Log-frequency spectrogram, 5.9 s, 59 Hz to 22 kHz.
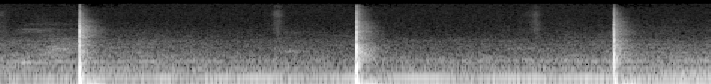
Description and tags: Recorded on an Iphone 6, a tennis ball being thrown and caught.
